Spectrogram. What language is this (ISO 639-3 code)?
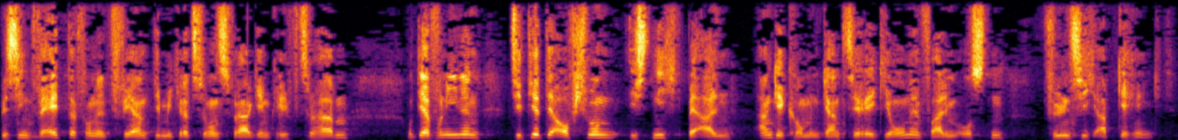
deu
